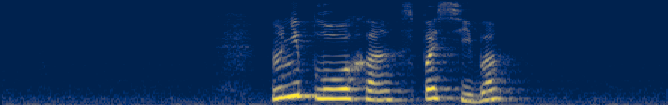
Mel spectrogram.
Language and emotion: Russian, positive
